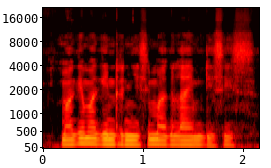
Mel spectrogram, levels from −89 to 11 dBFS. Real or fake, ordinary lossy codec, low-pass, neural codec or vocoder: fake; none; none; vocoder, 44.1 kHz, 128 mel bands, Pupu-Vocoder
